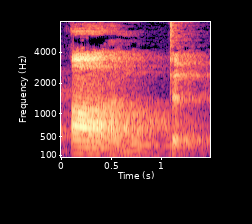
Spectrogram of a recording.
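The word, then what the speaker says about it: aren't: आंट। आंट, आर को silent कर देते हैं इस वजह से आंट पढ़ते हैं, आंट।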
